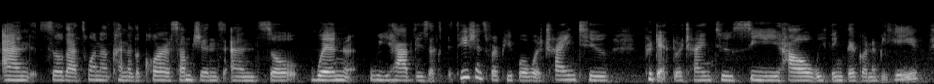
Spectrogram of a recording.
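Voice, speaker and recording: A woman from Hawaii speaking as a researcher guest, explaining things casually in a halting, thoughtful way on a lo-fi recording. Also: medium pitch, steady tone. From Hawaii, United States. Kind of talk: casual explanatory interview answers. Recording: dull lo-fi sound with faint noise.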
